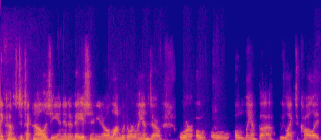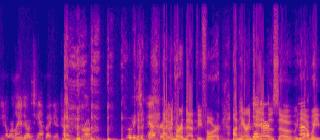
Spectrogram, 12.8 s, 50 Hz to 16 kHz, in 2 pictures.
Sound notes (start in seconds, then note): 7.7 laughs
